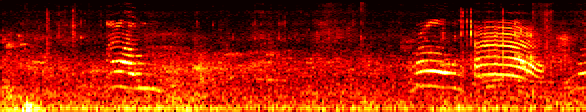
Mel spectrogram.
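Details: Morning meowing from baby kittens: one thin arched meow early, then after a quiet stretch a cluster of several high, curving meows near the end, with low rumbling background noise throughout.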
